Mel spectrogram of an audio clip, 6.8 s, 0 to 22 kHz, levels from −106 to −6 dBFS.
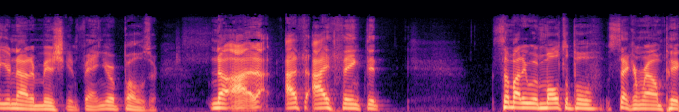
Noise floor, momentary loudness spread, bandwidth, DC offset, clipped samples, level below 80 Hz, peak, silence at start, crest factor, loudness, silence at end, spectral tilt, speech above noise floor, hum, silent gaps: -65 dBFS; 10 LU; 11.5 kHz; under 0.1%; under 0.1%; -52 dBFS; -2 dBFS; 0 s; 18 dB; -20 LUFS; 0 s; -6.5 dB/octave; 46 dB; none; none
